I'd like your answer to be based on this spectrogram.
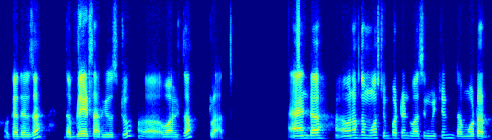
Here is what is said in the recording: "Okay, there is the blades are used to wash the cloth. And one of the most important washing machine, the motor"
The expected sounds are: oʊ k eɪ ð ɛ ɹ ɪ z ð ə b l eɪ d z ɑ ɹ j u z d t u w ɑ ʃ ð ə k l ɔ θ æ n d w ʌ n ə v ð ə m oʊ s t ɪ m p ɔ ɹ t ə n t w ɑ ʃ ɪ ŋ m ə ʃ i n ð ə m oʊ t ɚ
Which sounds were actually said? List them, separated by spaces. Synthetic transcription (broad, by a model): oʊ k eɪ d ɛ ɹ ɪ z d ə b l eɪ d s ɑ ɹ j u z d t u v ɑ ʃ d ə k l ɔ t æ n d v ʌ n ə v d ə m oʊ s t ɪ m p ɔ ɹ t ə n t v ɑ s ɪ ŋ m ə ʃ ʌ n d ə m oʊ t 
